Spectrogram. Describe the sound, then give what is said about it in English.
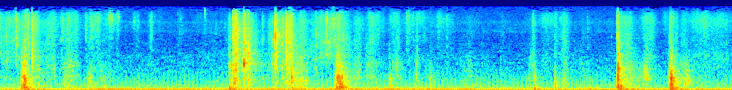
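A deck of cards is shuffled in a few quick, crisp riffling bursts separated by quieter gaps, over a faint steady low hum with no one talking. “Scorpio just got this card, and I shuffled like a crazy person.”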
